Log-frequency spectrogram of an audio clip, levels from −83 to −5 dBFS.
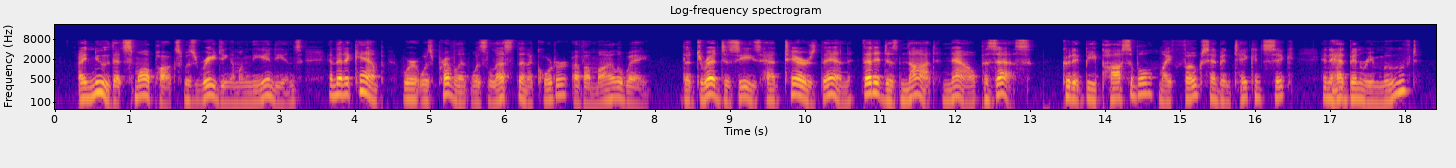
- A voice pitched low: Yes, low, 130 Hz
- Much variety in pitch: Yes, wide, 6.7 semitones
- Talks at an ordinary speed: Yes, average, 170 wpm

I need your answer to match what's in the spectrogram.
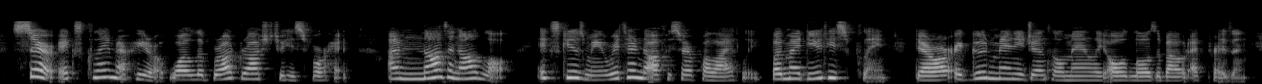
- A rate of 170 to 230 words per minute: Yes, average, 175 wpm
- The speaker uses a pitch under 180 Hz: No, high, 245 Hz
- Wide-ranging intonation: Yes, wide, 6.0 semitones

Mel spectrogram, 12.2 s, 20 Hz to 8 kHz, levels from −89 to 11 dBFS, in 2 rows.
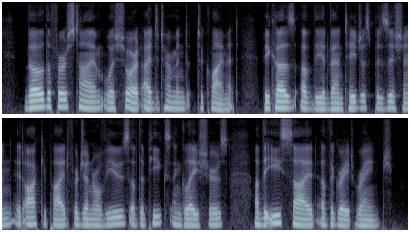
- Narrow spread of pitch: Yes, narrow, 2.2 semitones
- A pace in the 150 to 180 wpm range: Yes, average, 160 wpm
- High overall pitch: No, low, 120 Hz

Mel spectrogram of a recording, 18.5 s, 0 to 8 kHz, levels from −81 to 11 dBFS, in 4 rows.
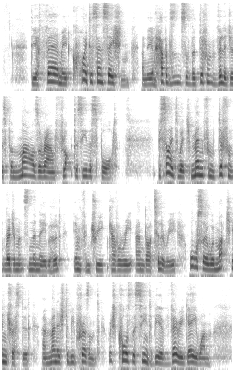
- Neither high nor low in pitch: Yes, medium, 160 Hz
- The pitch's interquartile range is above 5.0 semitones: No, average, 4.0 semitones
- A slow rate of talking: No, average, 175 wpm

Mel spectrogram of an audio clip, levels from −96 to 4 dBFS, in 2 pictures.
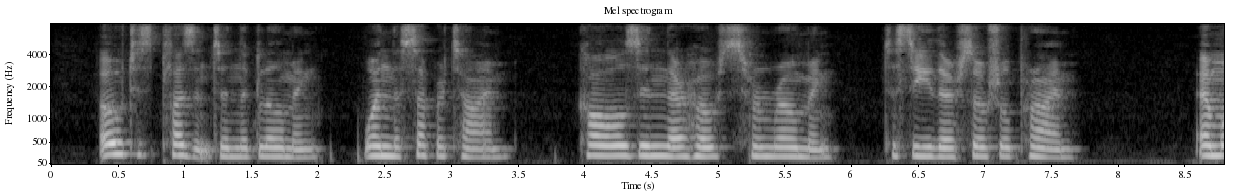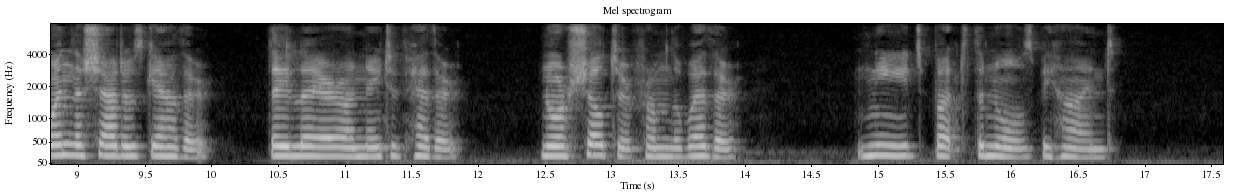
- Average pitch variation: No, narrow, 1.9 semitones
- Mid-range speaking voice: No, high, 195 Hz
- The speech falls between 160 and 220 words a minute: No, average, 140 wpm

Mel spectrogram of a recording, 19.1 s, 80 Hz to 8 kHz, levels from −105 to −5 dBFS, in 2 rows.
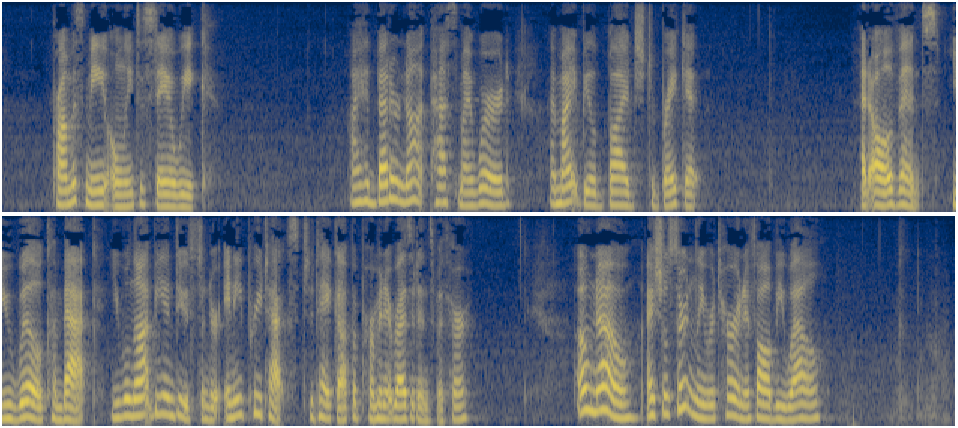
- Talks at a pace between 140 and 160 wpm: No, average, 170 wpm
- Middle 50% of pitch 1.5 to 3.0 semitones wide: No, average, 3.6 semitones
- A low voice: No, high, 195 Hz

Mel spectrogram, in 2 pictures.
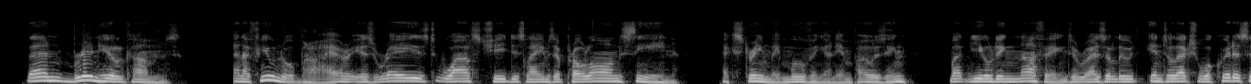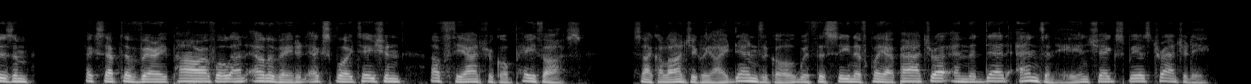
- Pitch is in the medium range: No, low, 125 Hz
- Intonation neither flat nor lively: Yes, average, 4.2 semitones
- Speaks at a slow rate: Yes, slow, 120 wpm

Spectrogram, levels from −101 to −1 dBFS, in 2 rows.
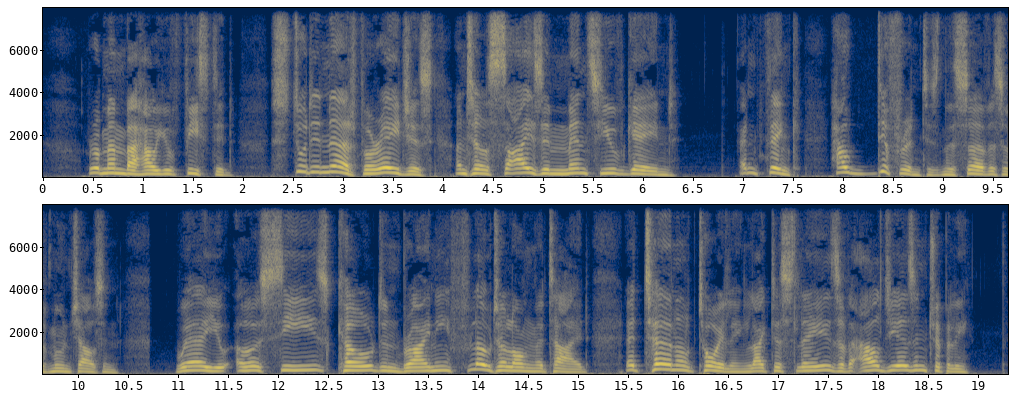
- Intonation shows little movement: No, average, 4.9 semitones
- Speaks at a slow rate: Yes, slow, 125 wpm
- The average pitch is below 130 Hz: No, medium, 180 Hz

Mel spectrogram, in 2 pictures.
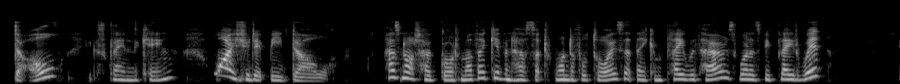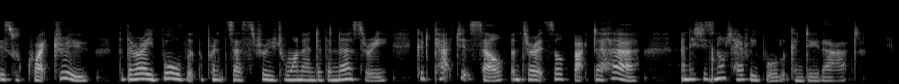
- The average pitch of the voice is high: Yes, high, 220 Hz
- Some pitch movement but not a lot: Yes, average, 3.2 semitones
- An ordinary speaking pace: No, fast, 225 wpm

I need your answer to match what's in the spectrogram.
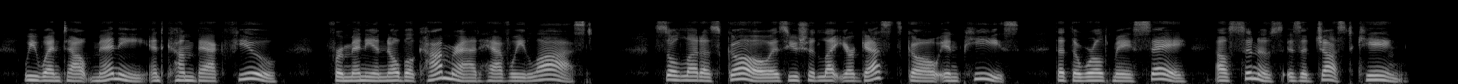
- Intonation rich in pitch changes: No, average, 3.6 semitones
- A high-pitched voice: No, medium, 175 Hz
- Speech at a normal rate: Yes, average, 160 wpm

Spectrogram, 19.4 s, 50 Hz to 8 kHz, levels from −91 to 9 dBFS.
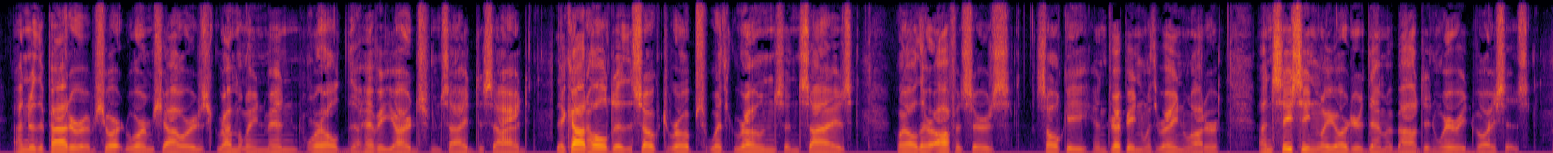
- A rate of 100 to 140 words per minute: Yes, slow, 135 wpm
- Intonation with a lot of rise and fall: No, narrow, 2.4 semitones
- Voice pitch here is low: Yes, low, 105 Hz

